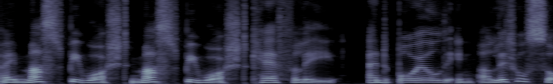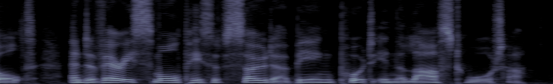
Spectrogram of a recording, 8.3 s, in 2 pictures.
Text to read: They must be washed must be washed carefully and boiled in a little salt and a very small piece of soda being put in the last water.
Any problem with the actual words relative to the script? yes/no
no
